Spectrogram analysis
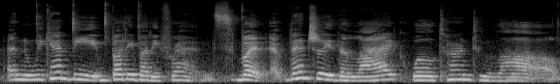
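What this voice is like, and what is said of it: Put-on Italian accent. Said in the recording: “that's some A+ Italian accent for you.”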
